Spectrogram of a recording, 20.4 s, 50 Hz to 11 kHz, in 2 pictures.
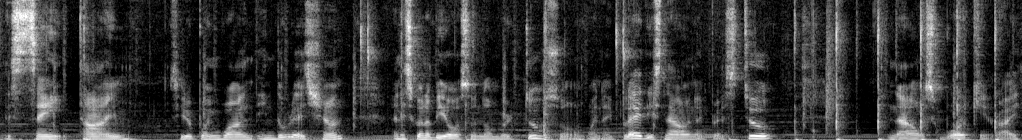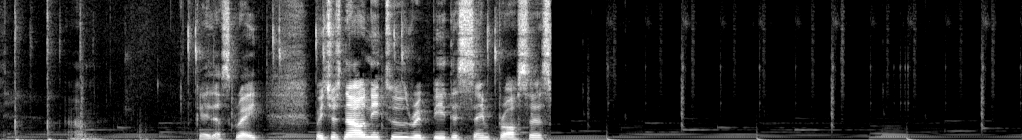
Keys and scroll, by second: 0.2-1.0 typing, 4.5 2, 4.7 Return, 7.4 2, 8.0 2, 9.3 2, 10.0 2, 10.7 2, 19.2-20.4 typing.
